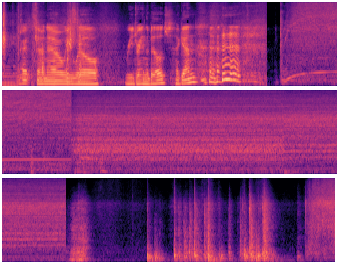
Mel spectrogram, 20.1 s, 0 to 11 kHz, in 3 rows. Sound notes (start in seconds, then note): 0.0 upbeat music; 3.9 laughing; 5.6 vacuum and blower engine roaring; 16.3 wood thudding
